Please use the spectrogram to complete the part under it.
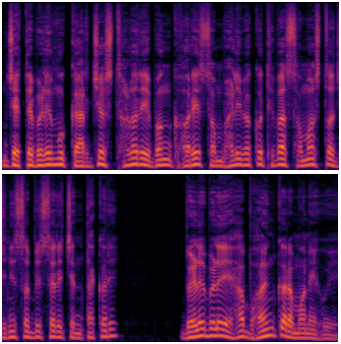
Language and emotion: Odia, fearful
